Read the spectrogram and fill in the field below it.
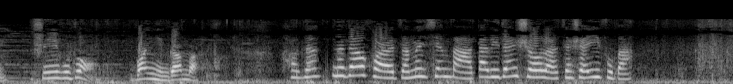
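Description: A young man speaks in a light, friendly voice.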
